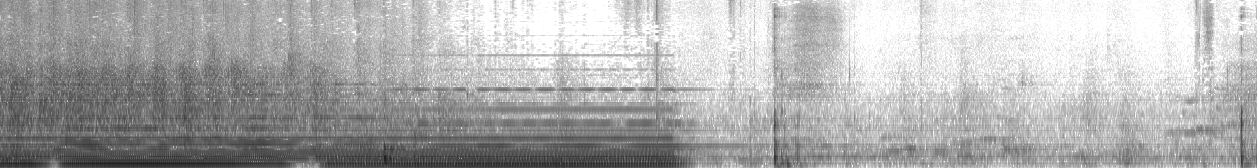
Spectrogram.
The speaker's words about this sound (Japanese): それでは皆さんもう一度大きな拍手を持って祝福してください。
